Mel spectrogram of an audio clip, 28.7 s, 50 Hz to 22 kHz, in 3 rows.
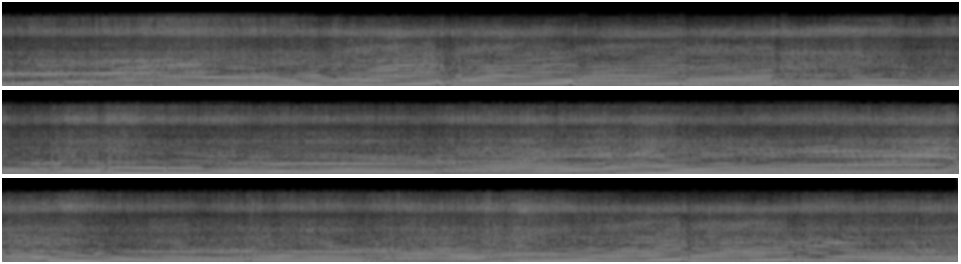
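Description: Honda CRF450RR's single-cylinder four-stroke engine heard onboard at full racing effort, revving up and dropping back over and over as the rider accelerates through the gears and shuts off for corners.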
